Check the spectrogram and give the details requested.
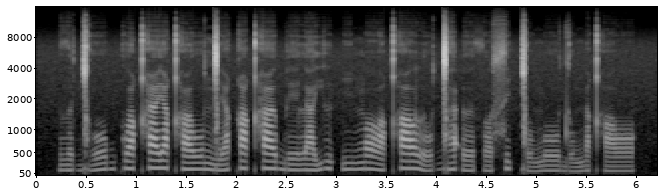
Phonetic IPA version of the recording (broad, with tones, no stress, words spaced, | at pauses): ðə˨ɡ͡ǀoː˨˦bko˦ qʰeː˦qʰoː˧ŋ͡ǀe˨˦qe˦ qʰəː˦be˧la˧jɨ˦ ʔi˧ŋɔː˦˨qʰɔː˦lo˨˦ ɡ͡ǀa˦ʔəː˨θɔ˨si˦ ǀo˨ŋoː˧ do˨ŋɨ˧qʰɔː˧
